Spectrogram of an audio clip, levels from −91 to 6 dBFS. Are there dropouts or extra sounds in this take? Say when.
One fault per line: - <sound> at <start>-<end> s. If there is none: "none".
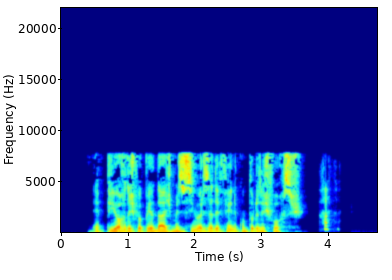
- laugh at 3.9-4.2 s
